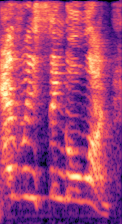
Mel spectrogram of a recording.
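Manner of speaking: high-pitched, through laughter; laughing disbelief. Real, not acted. Streamer recapping a silly plot, laughing disbelief. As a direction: get it out while cracking up.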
